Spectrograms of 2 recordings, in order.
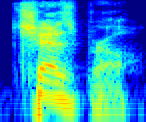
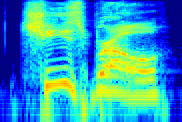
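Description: First: The first syllable has a short 'e' vowel. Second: The first syllable has a long 'ee' vowel. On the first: The speaker calls it right. "it's Chesbro. Put another way, the E, ease, is like dessert" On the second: The speaker calls it wrong. "It's not cheese bro"

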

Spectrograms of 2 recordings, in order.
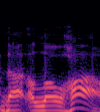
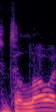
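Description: First: It is said the Hawaiian way. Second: It is said the local Oregon town way. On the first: It is the Hawaiian greeting word. The speaker calls it wrong. "although Aloha is also a nice word" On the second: It names the town in Oregon. The speaker calls it right. "it's Aloha, not Aloha"

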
